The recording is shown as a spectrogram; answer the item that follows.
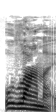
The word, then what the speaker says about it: ulama: This game of ulama, is that how you say it? – That's right.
